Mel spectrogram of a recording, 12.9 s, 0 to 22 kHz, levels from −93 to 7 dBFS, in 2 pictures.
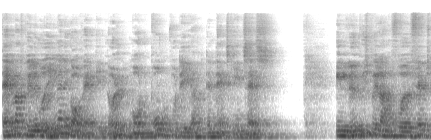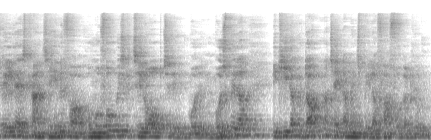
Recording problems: room echo; noticeable; dies away in 0.6 s
off-mic speech; somewhat distant

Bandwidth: 14.5 kHz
